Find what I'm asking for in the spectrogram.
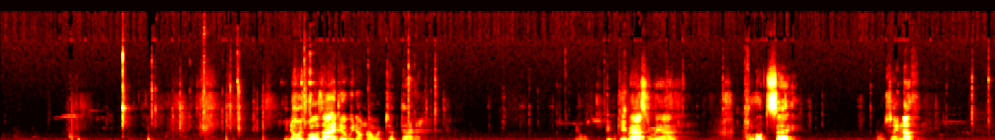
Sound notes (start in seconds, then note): none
